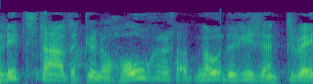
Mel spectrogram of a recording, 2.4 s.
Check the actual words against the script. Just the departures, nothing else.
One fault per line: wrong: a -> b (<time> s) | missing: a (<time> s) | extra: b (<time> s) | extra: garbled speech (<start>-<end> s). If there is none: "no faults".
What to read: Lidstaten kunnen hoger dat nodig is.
no faults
